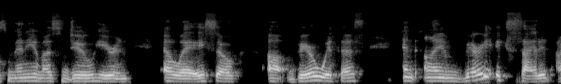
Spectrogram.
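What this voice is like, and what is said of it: Low, husky, congested voice. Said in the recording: “Your voice sounds a little bit different today ... my very bad Lauren Bacall imitation ... got a little bit of sniffles”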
